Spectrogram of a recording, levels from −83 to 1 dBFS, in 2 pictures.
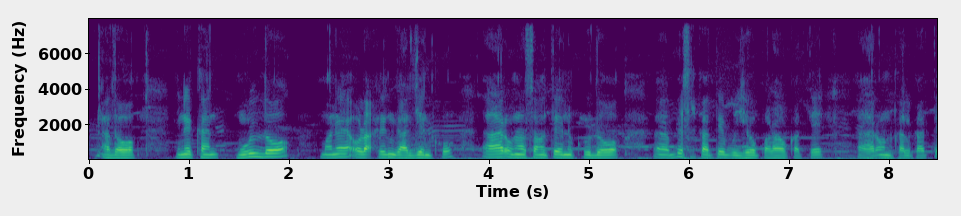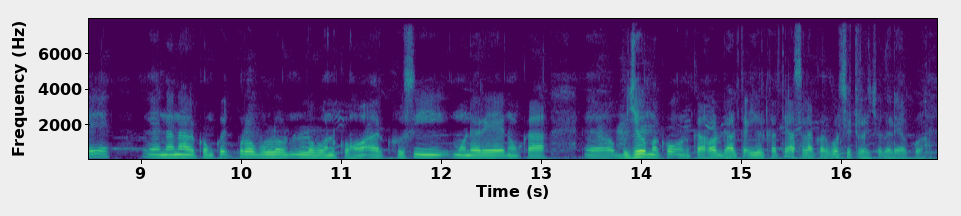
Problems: none marked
